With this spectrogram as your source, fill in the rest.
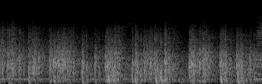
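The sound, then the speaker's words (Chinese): A dense, continuous clatter of firecrackers crackling in rapid, uneven bursts, mixed with gongs and drums being beaten all around in hutong lanes to drive off sparrows, and a steady ringing tone underneath. Loud throughout, with no voices. “四周都响起了声音，各种声音，也就是敲锣打鼓、放鞭炮。”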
